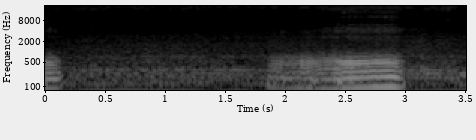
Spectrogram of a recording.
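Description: A Boston Terrier snores with a deep, rough, rattling breath that swells and then stops abruptly.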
